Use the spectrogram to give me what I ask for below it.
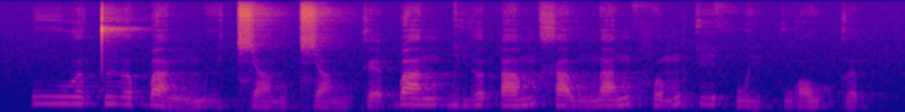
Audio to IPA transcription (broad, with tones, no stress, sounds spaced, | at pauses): v u˧ ə̯ t̪ ɨ˧ ə̯ ɓ a˧˩ ŋ m ɨ̤˨˩ t͡ɕ a̤˨˩ m t͡ɕ a̤˨˩ m k ɛ̰˧˨ ɓ a˧ n ɓ i˨˦ ə̯ ʔ a˨˦ m x a̰˧˨ w n a˨˦ n f ə̰˧˥ m k i˧ h w i˧˩ k w ɔ˨˦ w k ə˨˩ t̚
